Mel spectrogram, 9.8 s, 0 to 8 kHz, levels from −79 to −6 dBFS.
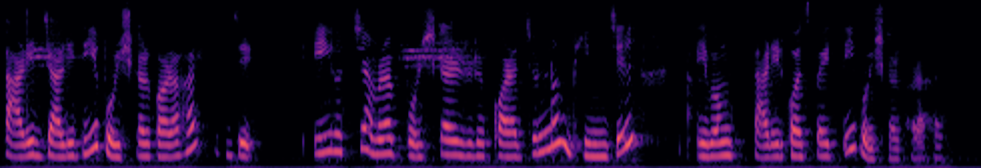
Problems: none marked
